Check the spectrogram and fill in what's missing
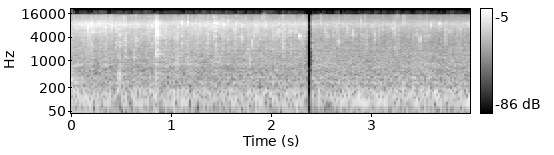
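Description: Shallots and curry leaves fry in a pan with a steady, dense bright sizzle, sometimes lightly popping, with one very brief dropout midway and no talking.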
